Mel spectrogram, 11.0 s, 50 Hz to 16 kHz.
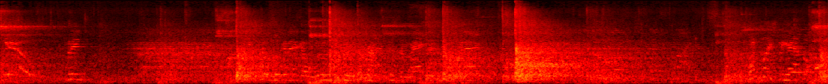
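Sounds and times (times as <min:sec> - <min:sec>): squash ball cracks: 0:05.7 - 0:08.1.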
